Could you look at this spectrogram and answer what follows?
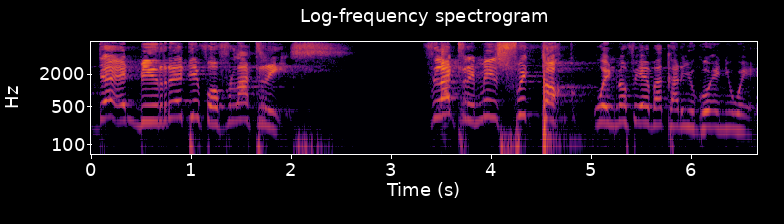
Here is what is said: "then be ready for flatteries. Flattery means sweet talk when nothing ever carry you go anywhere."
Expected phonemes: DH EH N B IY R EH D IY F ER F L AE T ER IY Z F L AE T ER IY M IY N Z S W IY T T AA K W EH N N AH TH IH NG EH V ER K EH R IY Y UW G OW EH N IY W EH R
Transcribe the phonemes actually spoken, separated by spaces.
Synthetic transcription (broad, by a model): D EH N B IY R EH D IY F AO F L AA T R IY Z F L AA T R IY M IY N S S W IY T T AA K W EH N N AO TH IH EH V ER K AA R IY Y UW G OW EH N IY W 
